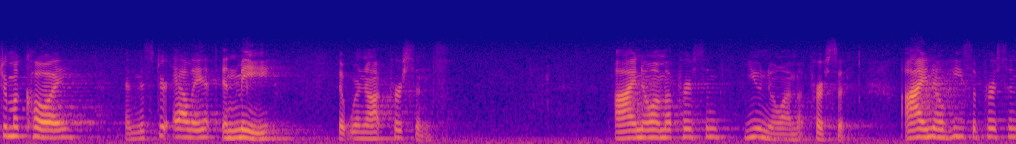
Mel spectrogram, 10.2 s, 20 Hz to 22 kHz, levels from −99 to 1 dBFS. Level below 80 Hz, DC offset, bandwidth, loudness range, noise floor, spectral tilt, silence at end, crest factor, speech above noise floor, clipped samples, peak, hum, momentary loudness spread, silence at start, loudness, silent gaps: -62 dBFS; under 0.1%; 6.8 kHz; 7 LU; -60 dBFS; -7.5 dB/octave; 0 s; 20 dB; 27 dB; under 0.1%; -14 dBFS; none; 19 LU; 0 s; -33 LUFS; none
